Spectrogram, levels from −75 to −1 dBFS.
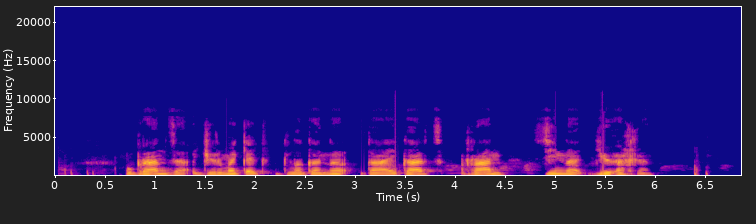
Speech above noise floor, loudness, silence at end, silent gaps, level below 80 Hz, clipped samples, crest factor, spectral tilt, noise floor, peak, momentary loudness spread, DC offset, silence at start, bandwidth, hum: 28 dB; -17 LUFS; 0.4 s; none; -54 dBFS; under 0.1%; 18 dB; -6.5 dB/octave; -46 dBFS; 0 dBFS; 13 LU; under 0.1%; 0.7 s; 8 kHz; none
